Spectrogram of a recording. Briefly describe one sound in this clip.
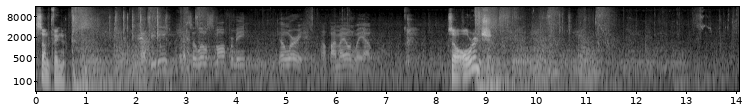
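A lightsaber swooshes and hums as it swings.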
